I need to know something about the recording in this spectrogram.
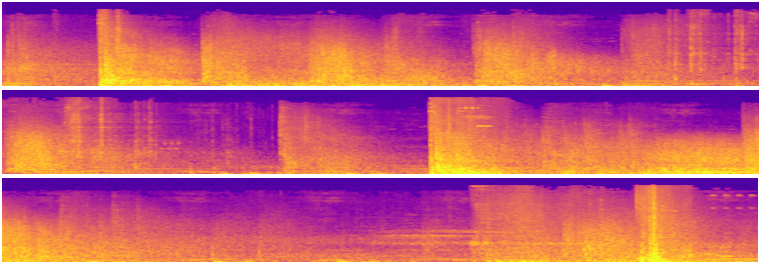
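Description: A sniper rifle fires loud single shots that echo briefly.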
